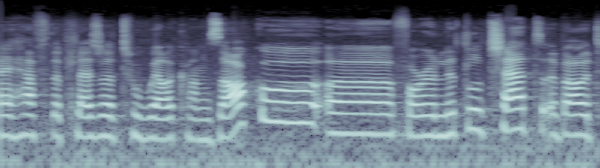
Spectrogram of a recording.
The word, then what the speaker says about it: Zarko: I'm Zarko, or the Serbian pronunciation is Zarko, a little bit nicer maybe, but people are always struggling with that.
